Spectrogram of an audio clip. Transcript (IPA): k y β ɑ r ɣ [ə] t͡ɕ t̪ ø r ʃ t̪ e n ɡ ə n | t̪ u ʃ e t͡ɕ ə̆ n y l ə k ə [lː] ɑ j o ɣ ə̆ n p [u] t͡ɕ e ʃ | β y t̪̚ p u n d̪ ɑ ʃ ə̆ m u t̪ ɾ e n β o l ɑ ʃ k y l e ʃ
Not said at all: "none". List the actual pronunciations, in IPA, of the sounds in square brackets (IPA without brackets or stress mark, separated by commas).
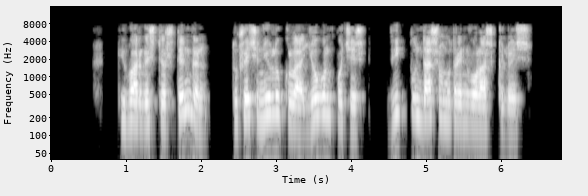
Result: ə, l, o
